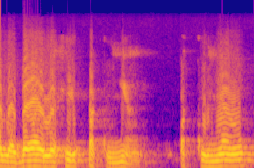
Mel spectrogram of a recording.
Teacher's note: la preposición para, que tiene 2 sílabas, pero que esa segunda sílaba es tan débil que en lengua descuidada suele desaparecer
